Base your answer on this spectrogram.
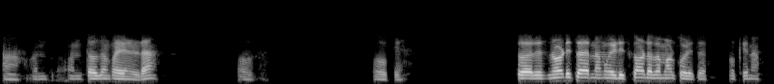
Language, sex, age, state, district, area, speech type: Kannada, male, 18-30, Karnataka, Uttara Kannada, rural, conversation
